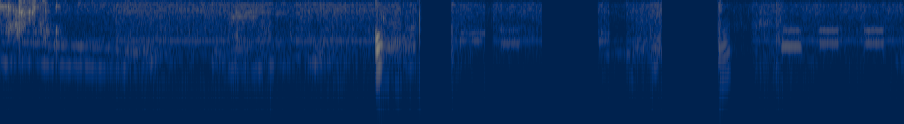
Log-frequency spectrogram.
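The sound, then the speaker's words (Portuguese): Phone keypad buttons pressed during a phone call: a voice on the line comes first, then a series of short, clear touch-tone beeps separated by brief silences. “Eu não entendi porque você estava apertando botões e fez barulho.”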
